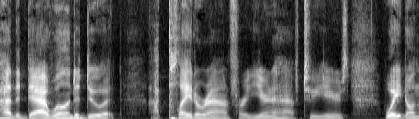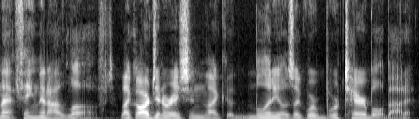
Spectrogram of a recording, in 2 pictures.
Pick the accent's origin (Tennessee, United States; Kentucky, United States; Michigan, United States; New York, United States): Kentucky, United States; Bowling Green; also born or lived in Florida / Nashville; born and raised in Bowling Green, Kentucky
